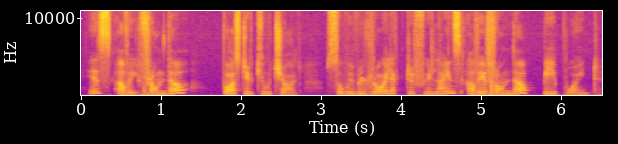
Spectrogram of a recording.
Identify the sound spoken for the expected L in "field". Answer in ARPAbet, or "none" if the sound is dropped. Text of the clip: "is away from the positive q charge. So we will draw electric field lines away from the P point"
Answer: none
